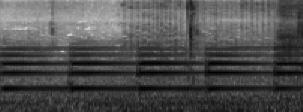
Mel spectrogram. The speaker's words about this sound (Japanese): 今、ちょうど桜の踏切で、桜の踏切を電車が通るというところで、あれですね。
